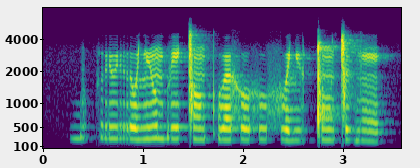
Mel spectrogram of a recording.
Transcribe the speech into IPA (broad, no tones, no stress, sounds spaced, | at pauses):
b u kʷ r ʉ r o lʲ õ b e ǀ õ kʷʼ ɐ x o x u xʷ ɐ lʲ u ǃ ũ ǀ ʉ ɡ ẽ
